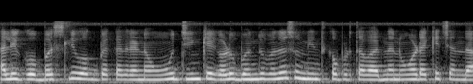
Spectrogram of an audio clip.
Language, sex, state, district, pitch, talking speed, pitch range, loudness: Kannada, female, Karnataka, Chamarajanagar, 235 Hz, 190 wpm, 225-250 Hz, -13 LUFS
